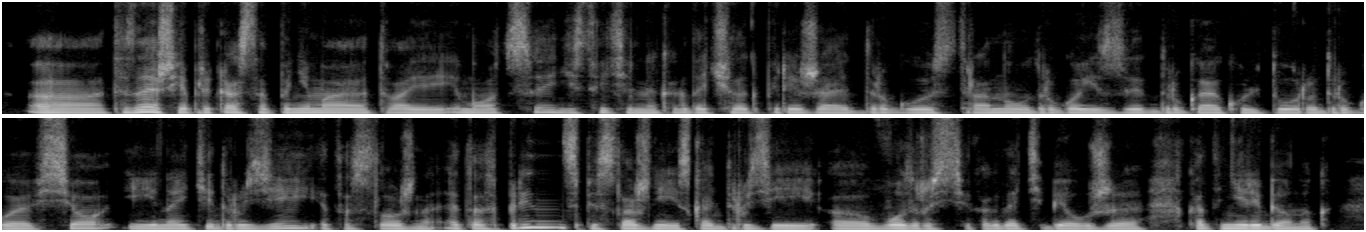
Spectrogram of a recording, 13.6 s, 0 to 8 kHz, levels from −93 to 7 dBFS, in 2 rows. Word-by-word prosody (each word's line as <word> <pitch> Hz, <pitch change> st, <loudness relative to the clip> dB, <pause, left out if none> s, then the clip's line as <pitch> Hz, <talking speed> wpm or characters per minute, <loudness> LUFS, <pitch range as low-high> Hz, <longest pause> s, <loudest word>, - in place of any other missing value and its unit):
А, 130 Hz, -2 st, +3 dB
ты 145 Hz, -, -6 dB
знаешь, 170 Hz, -1 st, +6 dB
я 135 Hz, -, +3 dB
прекрасно 135 Hz, -1 st, 0 dB
понимаю 130 Hz, -1 st, +2 dB
твои 125 Hz, 0 st, -1 dB
эмоции. 125 Hz, +6 st, -2 dB
Действительно, 120 Hz, -2 st, -4 dB
когда 125 Hz, +1 st, -2 dB
человек 130 Hz, 0 st, -2 dB
переезжает 125 Hz, -1 st, 0 dB
в -, -, -15 dB
другую 120 Hz, 0 st, -2 dB
страну: 125 Hz, +2 st, -1 dB
другой 125 Hz, +1 st, +1 dB
язык, 120 Hz, +1 st, -1 dB
другая 120 Hz, +1 st, -2 dB
культура, 120 Hz, +1 st, -1 dB
другое 120 Hz, 0 st, -1 dB
всё, 145 Hz, +8 st, -1 dB
и 130 Hz, -2 st, +1 dB
найти 130 Hz, +1 st, 0 dB
друзей- 130 Hz, +6 st, -2 dB
это 120 Hz, -, -8 dB
сложно. 115 Hz, +1 st, -2 dB
Это, 135 Hz, -2 st, -1 dB
в -, -, -11 dB
принципе, 200 Hz, -7 st, +2 dB
сложнее 125 Hz, +2 st, +2 dB
искать 115 Hz, +1 st, -1 dB
друзей, 115 Hz, 0 st, -1 dB
э, 125 Hz, -, -2 dB
в 120 Hz, -1 st, +1 dB
возрасте, 115 Hz, -3 st, +2 dB
когда 120 Hz, +2 st, 0 dB
тебе 115 Hz, +2 st, -1 dB
уже 115 Hz, -1 st, -1 dB, 0.2 s
когда 130 Hz, -4 st, -2 dB
ты -, -, +1 dB
не 130 Hz, -, +8 dB
ребенок. 115 Hz, -3 st, +3 dB
125 Hz, 185 wpm, -24 LUFS, 115-130 Hz, 0.2 s, не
